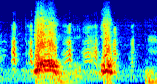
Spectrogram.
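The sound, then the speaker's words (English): A tough-looking female dog barks loudly, two strong harsh barks with shorter yips and grunts between them. “Well, she's a beautiful dog, but a tough looking one.”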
